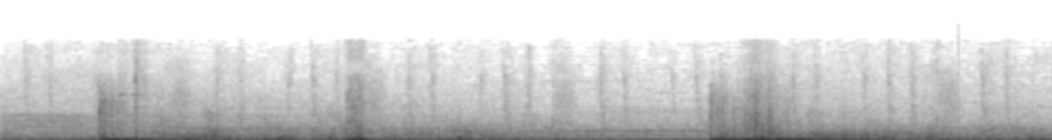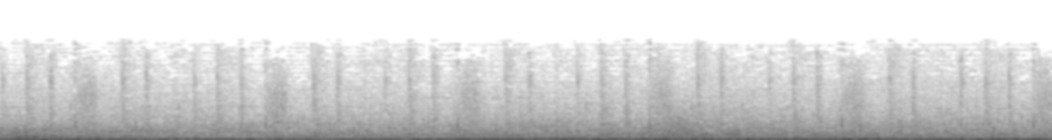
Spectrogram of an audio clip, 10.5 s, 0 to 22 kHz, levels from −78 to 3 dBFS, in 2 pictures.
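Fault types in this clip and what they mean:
Dropped buffer (overrun): at 0.33 s, 4.79 s and 6.3 s the sound jumps abruptly, and nothing fills the gap. Each jump skips only a sliver of the audio, a few milliseconds, with the one at 4.79 s roughly twice as long as the others. This is likely an overrun, where the recording side failed to collect a block of samples before the hardware wrote over it, so the audio on either side is spliced straight together.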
